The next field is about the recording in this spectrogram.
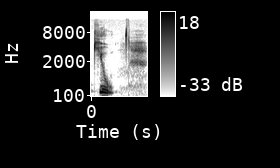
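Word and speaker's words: queue: Santra stood in দ্য কিউ, এখানে কিউ ইউ এটা উচ্চারণটা হয় কিউ কিউ, behind 8 other রিসিপেন্টস and worked out অফ the clinic by 10 AM।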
